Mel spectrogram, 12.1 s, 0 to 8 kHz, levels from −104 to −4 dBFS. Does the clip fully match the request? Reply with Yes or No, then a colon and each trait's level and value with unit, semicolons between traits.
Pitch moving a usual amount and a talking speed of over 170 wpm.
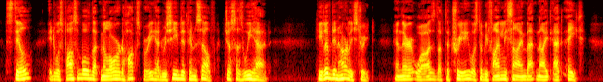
Yes: average, 3.5 semitones; average, 180 wpm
